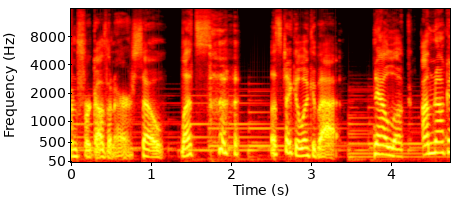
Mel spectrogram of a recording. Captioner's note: laughing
